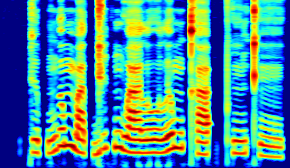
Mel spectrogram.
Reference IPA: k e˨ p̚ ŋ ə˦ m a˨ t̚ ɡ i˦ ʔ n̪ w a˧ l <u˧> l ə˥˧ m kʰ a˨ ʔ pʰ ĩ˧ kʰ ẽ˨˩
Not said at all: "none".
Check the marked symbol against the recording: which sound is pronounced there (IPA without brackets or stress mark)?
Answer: o˧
